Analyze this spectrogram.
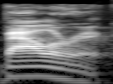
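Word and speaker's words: Balearic: got the coolest beach in all of the baleric islands so you could see isla illest balors but we pronounce it baleric okay uh the english speakers now the tithirian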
